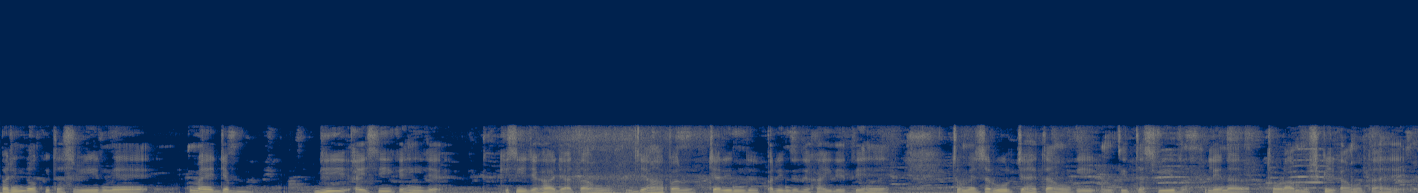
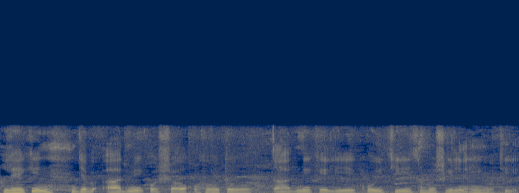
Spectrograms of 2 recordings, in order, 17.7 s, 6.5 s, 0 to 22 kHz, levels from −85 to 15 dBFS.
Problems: constant background noise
